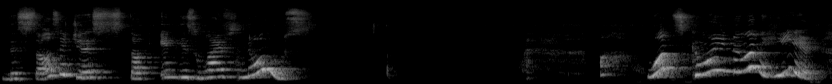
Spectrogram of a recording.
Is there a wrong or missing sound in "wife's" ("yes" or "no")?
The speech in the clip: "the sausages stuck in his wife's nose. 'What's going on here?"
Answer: no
